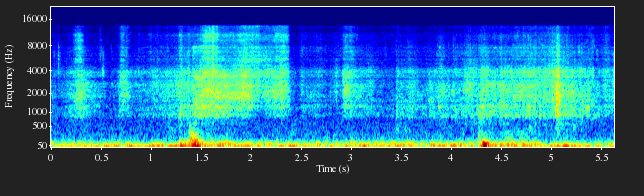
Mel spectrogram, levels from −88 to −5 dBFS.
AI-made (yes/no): yes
